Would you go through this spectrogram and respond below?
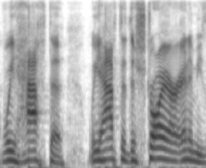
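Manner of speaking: mocking, sneering, slimy nerd voice. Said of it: "slimy little fucking creature nerd being like".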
